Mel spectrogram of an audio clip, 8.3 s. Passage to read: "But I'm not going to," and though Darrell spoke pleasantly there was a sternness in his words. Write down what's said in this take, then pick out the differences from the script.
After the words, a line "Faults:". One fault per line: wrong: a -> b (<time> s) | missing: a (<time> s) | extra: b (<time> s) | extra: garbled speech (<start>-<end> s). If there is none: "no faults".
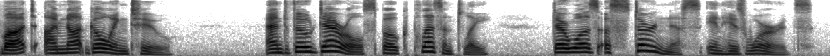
"But I'm not going to," and though Darrell spoke pleasantly there was a sternness in his words.
Faults:
no faults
